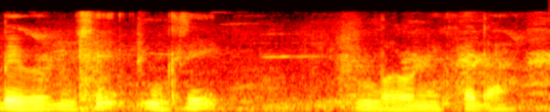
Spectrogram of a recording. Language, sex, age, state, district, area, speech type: Bodo, male, 45-60, Assam, Chirang, urban, spontaneous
